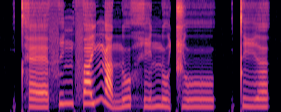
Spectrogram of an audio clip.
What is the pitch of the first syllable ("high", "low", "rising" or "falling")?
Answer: low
